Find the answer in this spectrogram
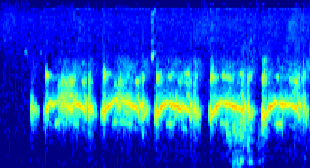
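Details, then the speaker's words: Newborn boy's first cry at birth, recorded by the hospital and played back through a small speaker: short, thin, wavering cries in quick bursts; normal newborn cry. "hopefully you can hear it it has his first cry"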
